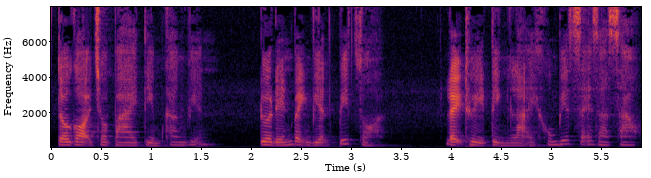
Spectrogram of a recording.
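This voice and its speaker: A woman voicing a worried middle-aged husband and father who talks calmly and soothingly. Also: sits low, normal speed. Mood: steady.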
